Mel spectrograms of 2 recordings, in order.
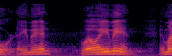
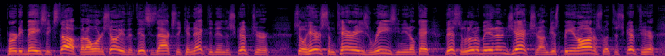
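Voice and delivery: ordinary talk, nothing marked

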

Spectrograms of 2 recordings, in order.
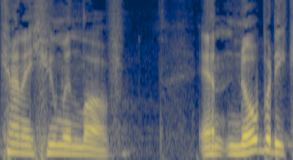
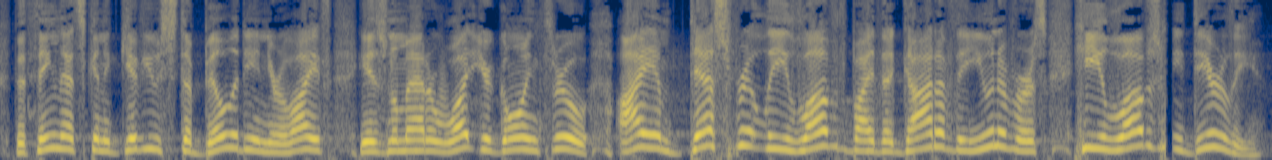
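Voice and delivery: higher, louder rising sermon climax; preaching at full force; 7 semitones higher, 4 dB louder than usual. Acted. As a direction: build it up like a pulpit crescendo.

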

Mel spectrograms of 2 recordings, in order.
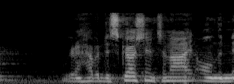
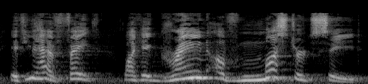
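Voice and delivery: preaching; 3 semitones higher, 6 dB louder than usual. Real, not acted. Sermon preaching.

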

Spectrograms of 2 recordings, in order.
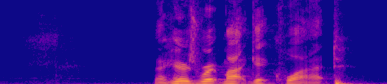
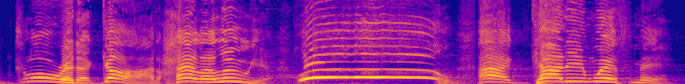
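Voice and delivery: higher and louder, whooping like a fan in the stands; rowdy football-fan praise; 11 semitones higher, 11 dB louder than usual. Retold or imitated. Preacher imitating an old-fashioned believer at a football game, whooping praise. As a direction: cheer it out with a big woo. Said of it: "an old-fashioned believer at a U T football game going".

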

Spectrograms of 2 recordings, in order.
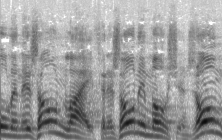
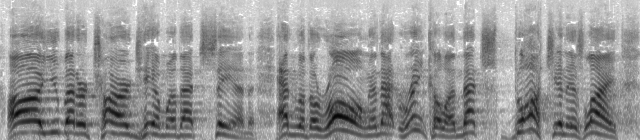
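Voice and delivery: accusing devil; 5 semitones higher, 5 dB louder than usual. Acted. Devil accuses believer before God.

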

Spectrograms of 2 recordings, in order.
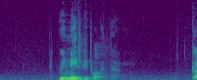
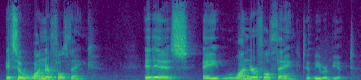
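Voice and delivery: usual speaking voice

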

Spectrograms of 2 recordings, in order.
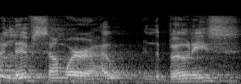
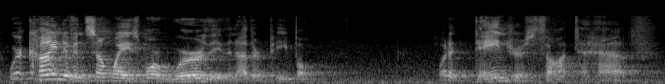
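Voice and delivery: normal talking voice

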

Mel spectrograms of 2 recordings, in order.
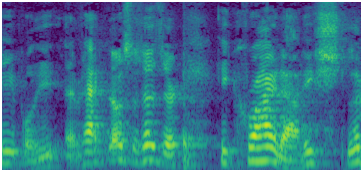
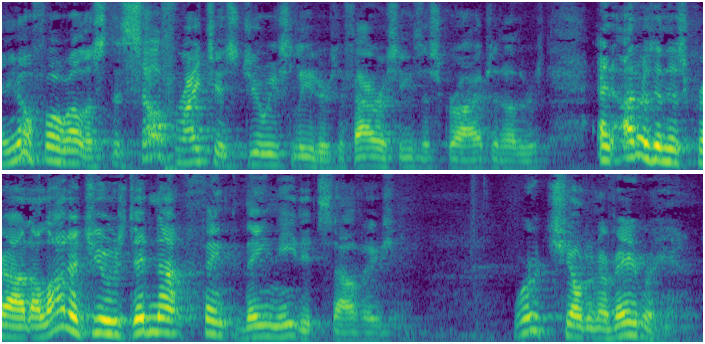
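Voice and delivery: normal talking voice

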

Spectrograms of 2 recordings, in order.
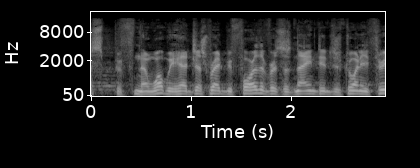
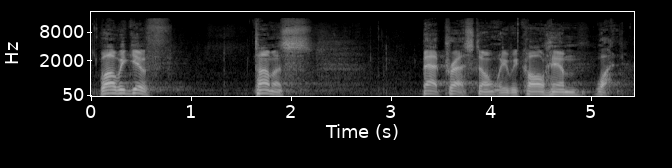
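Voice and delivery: normal talking voice

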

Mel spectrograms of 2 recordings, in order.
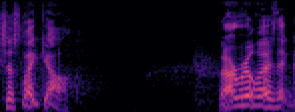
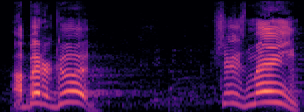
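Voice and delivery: put-on loud, indignant little-kid confession; punchy self-justifying outburst; defiant child; 7 semitones higher, 9 dB louder, slower than usual. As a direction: blurt it out with no remorse. Child defiantly justifies biting sister.

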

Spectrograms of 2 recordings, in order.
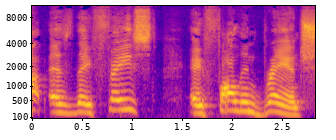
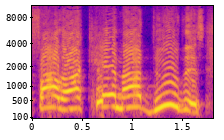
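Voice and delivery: tearful plea; 7 semitones higher, 3 dB louder than usual. Acted. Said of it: "With tears pouring down his face now".

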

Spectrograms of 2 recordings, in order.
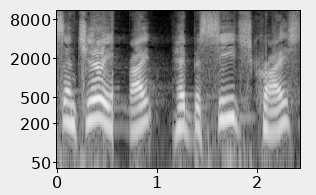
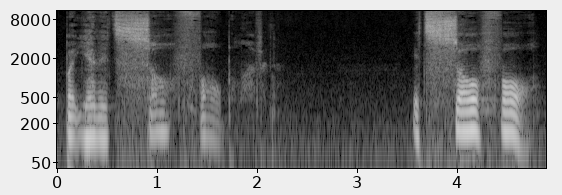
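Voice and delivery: whispered, slow and hushed; hushed awe; 4 semitones lower, 11 dB quieter, slower than usual. Real, not acted. Preacher hushing his congregation in awe, whispered. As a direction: drop to an awed whisper.

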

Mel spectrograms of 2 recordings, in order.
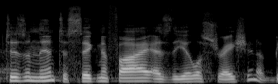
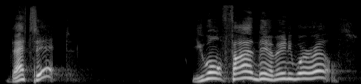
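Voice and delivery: emphatic; 11 semitones higher, 5 dB louder than usual. Acted. Emphatic about death.

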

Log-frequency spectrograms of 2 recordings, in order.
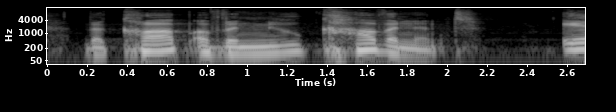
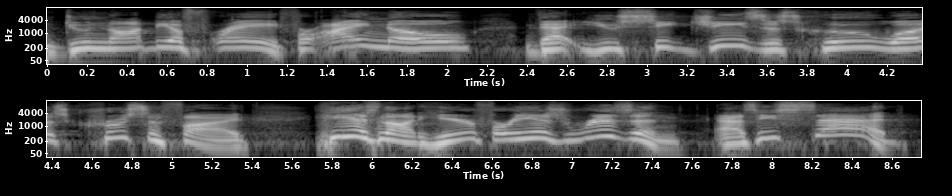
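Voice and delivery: higher, ringing scripture reading; scripture proclamation; 7 semitones higher than usual. A narrator's reading. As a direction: proclaim the angel's message, pitch climbing to the end. Proclaims the angel's scripture words.

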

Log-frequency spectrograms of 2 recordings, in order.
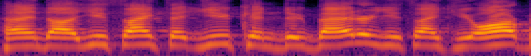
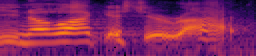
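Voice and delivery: false modesty; 5 semitones higher, 6 dB quieter than usual. Retold or imitated. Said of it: "put a smile on your face".

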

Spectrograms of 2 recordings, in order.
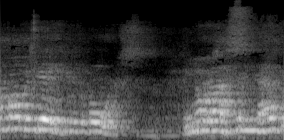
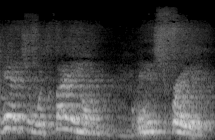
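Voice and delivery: ordinary delivery

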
